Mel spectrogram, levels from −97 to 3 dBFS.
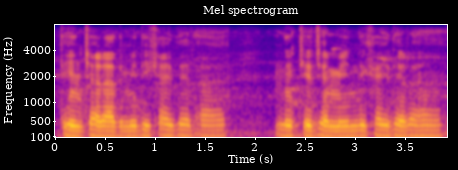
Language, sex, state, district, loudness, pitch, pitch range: Hindi, male, Bihar, Patna, -16 LUFS, 130 Hz, 125-135 Hz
